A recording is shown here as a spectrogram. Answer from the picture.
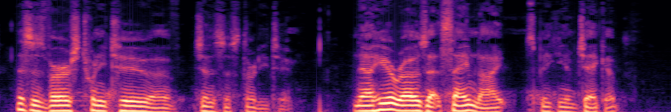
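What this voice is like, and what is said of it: Voice softer than normal. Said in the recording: “my voice is a little softer than normal from yakking all weekend”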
